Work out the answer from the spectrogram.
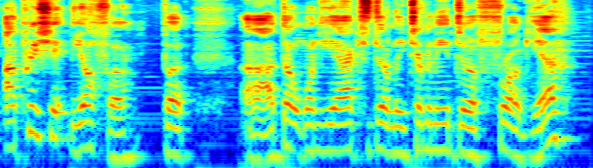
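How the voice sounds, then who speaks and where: Man voicing a teasing, husky young woman. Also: on the high side, fast talker. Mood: wry, joking. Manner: mocking, casual, slangy. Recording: music under the voice.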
